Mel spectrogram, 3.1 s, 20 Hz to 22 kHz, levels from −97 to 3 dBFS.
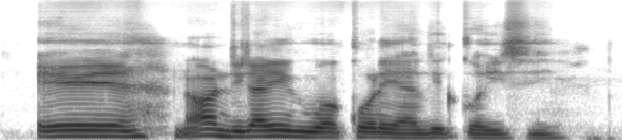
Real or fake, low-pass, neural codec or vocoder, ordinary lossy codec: fake; none; codec, 44.1 kHz, 7.8 kbps, DAC; none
